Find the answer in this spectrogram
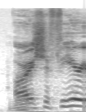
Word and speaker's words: Ari Shaffir: haven't thank you hey welcome to the show AR shafir is here killed it with the pronunciation dude well I did ask you nailed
